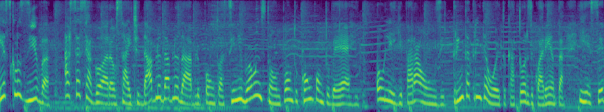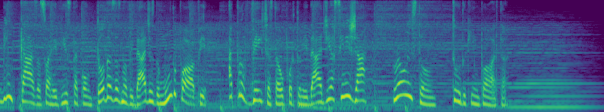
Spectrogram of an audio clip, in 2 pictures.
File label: promo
